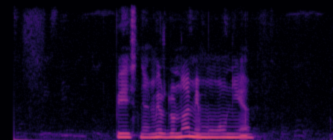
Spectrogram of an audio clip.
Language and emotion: Russian, sad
